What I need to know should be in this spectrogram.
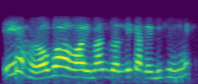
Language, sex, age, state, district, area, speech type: Assamese, female, 45-60, Assam, Sivasagar, rural, conversation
